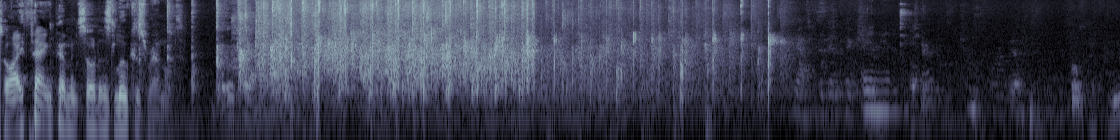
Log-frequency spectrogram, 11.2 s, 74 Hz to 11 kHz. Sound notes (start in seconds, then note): 2.1 audience applauding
